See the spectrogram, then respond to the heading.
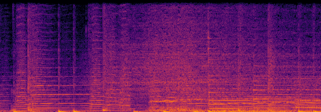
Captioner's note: jazzy horns music; whoosh skidding; jazzy band music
